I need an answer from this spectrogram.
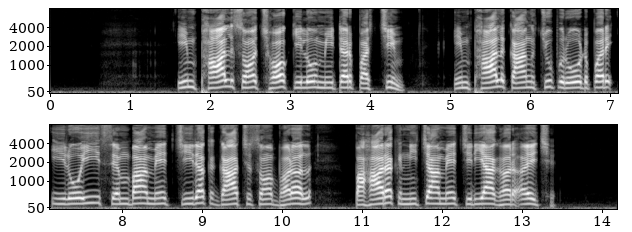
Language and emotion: Maithili, neutral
